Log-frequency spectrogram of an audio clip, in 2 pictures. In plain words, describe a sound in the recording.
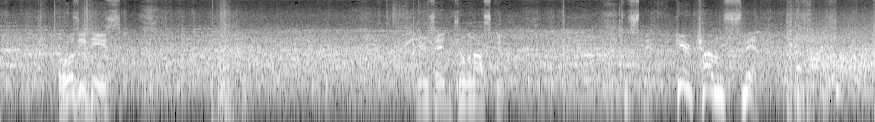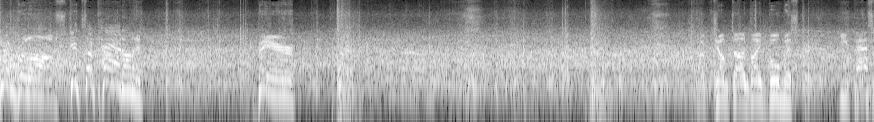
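A hockey stick slaps a puck now and then.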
